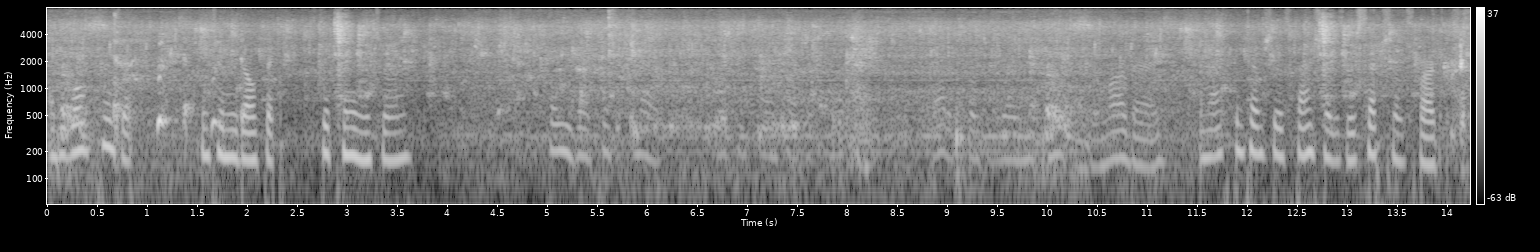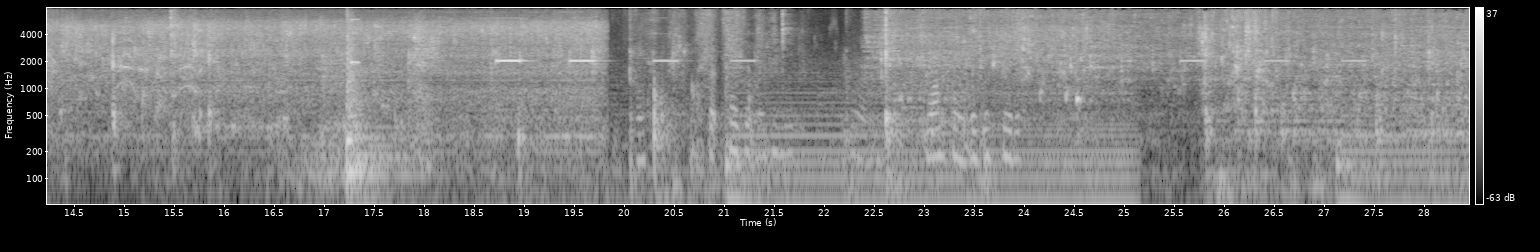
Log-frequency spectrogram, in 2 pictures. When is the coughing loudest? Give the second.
1 s.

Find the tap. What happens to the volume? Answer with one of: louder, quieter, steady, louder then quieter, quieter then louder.
steady.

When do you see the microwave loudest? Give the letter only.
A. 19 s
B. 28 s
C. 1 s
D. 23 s
A.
